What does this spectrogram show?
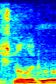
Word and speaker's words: Sneijder: No last-minute Wesley Sneijder arrival. Sorry, that's how you pronounce it.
